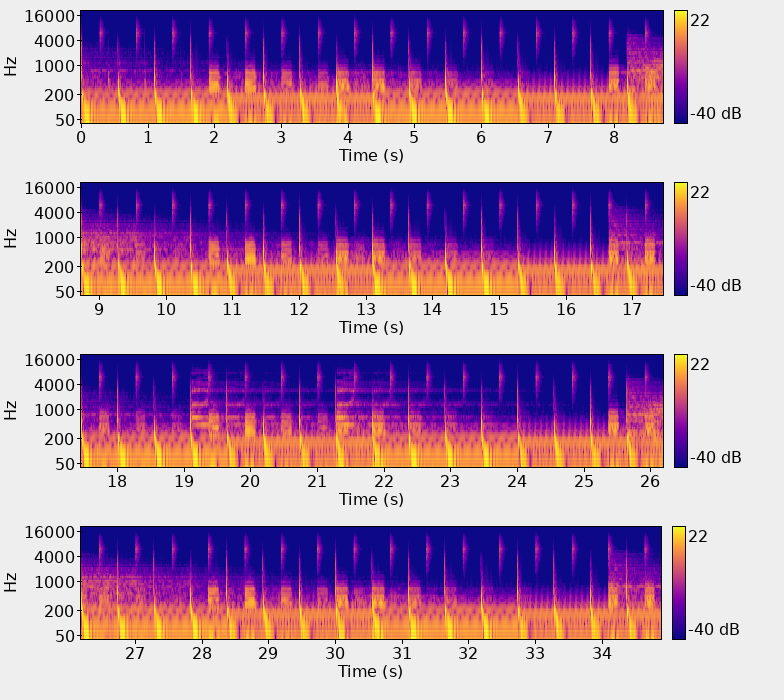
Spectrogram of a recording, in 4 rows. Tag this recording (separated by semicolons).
dance; pan; effect; club; 110bpm; kick; house; loop; beat; voice; Techno; electronic; snare; electro; music; synth; trance; original; panning; sound; rave; fx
